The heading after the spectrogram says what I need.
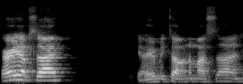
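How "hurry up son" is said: louder, higher call to hurry. Real, not acted. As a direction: raise your voice to hurry your son along. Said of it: "He probably think I'm yelling at him".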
